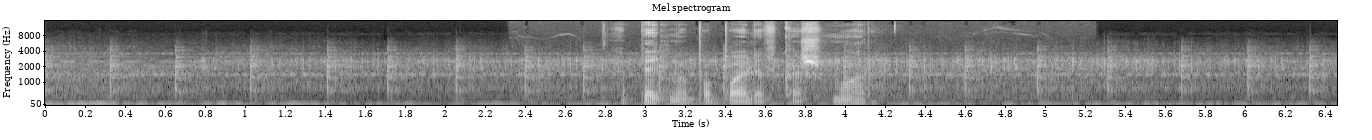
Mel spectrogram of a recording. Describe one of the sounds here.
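Footsteps clank steadily on a metal grate.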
